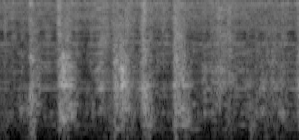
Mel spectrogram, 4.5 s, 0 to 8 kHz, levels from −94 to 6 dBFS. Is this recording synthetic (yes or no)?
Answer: yes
